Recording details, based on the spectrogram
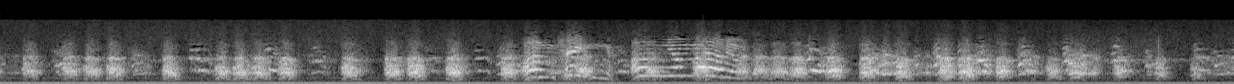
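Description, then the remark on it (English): King, a sled dog of the Eskimo League, barks excitedly and almost continuously, loud, with rapid yapping bursts and a drawn-out whining yelp midway, over a steady low hum, as he blazes a trail through storm and snow. “Underdog King, swiftest and strongest of Eskimo League dogs, blazes a trail through storm and snow for Sergeant Preston as he meets the Challenge of the Yukon.”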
